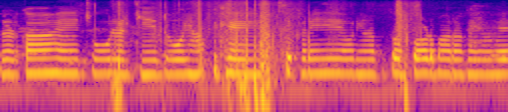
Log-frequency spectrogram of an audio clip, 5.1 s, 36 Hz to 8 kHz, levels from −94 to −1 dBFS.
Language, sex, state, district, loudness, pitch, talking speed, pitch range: Hindi, female, Bihar, Katihar, -18 LUFS, 230 Hz, 130 wpm, 225-235 Hz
